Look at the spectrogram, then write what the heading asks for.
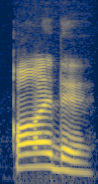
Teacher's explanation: huruf dal sukun sebelumnya huruf qaf, maka dikolkolahkan dan qafnya ditebalkan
